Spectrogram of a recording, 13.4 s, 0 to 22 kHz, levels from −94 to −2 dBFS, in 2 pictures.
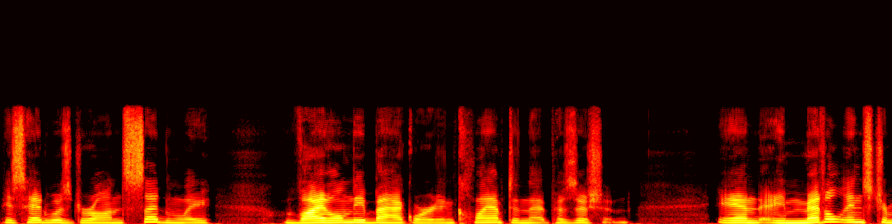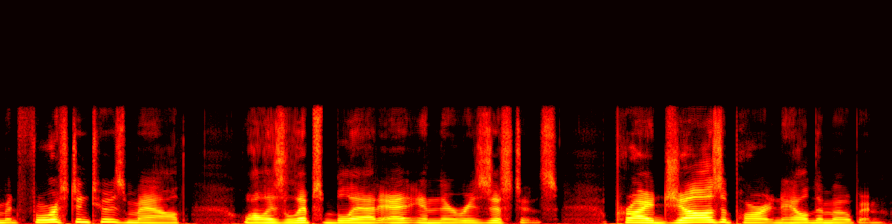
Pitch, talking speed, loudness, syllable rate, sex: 185 Hz, 150 wpm, -22 LUFS, 4.7 syllables/s, male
